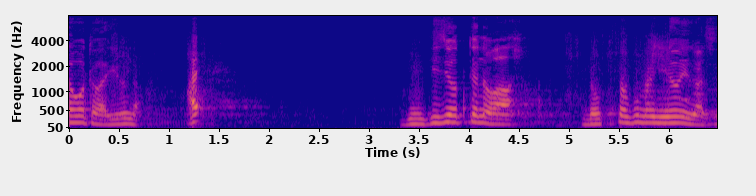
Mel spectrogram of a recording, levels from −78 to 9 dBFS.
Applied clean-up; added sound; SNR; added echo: neural separator model SepFormer DNS4.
